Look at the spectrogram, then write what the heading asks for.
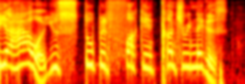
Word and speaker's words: Yahweh: Why you ain't cut this nigga off and said, no, it's not Yod-Heh Wav-Heh, it's actually Yahweh, you stupid fucking country niggas.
